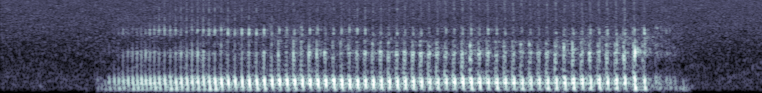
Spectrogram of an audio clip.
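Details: Olde English Bulldogge snoring loudly: one long rattling, vibrating breath lasting nearly three seconds, rough and buzzy, with fast regular flutter throughout.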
